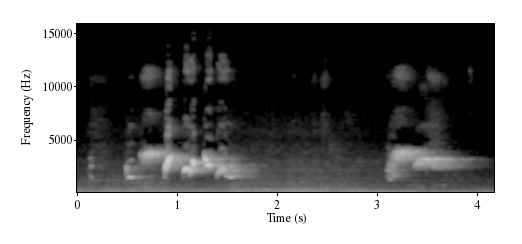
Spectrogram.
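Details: Red-whiskered bulbul, a caged flock leader recently removed from an aviary, in competitive singing: a quick run of sharp chirped, warbling notes, then after a pause a smooth descending whistled phrase, with faint low hum behind.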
